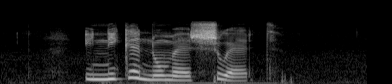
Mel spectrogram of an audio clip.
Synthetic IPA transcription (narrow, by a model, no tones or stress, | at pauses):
ynikənɔməsuərt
